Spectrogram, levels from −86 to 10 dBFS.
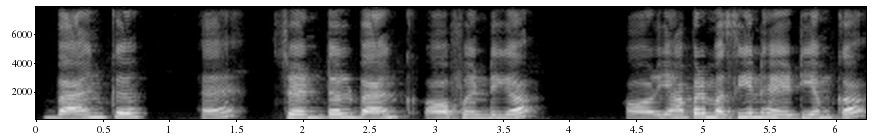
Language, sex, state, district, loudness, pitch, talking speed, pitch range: Hindi, female, Bihar, Vaishali, -15 LUFS, 240 Hz, 125 wpm, 225-270 Hz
